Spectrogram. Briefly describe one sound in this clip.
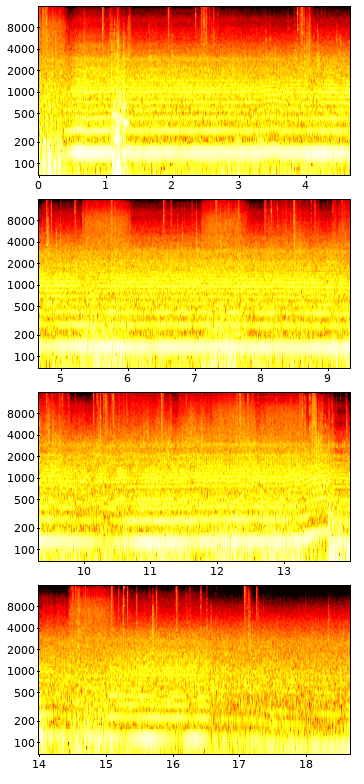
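Tyres crunch and rumble over a dirt track.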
